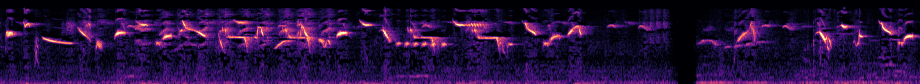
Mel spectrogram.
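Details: Caged Blackthroat in full song with wings open, singing to rile up rival birds: dense, fast bursts of high chirps and twittering whistles, a brief pause, then a renewed run of sharp notes.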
